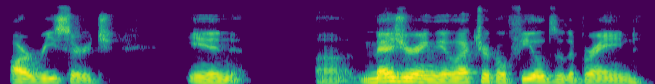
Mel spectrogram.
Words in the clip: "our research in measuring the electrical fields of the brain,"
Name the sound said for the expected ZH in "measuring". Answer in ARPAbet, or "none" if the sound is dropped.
ZH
